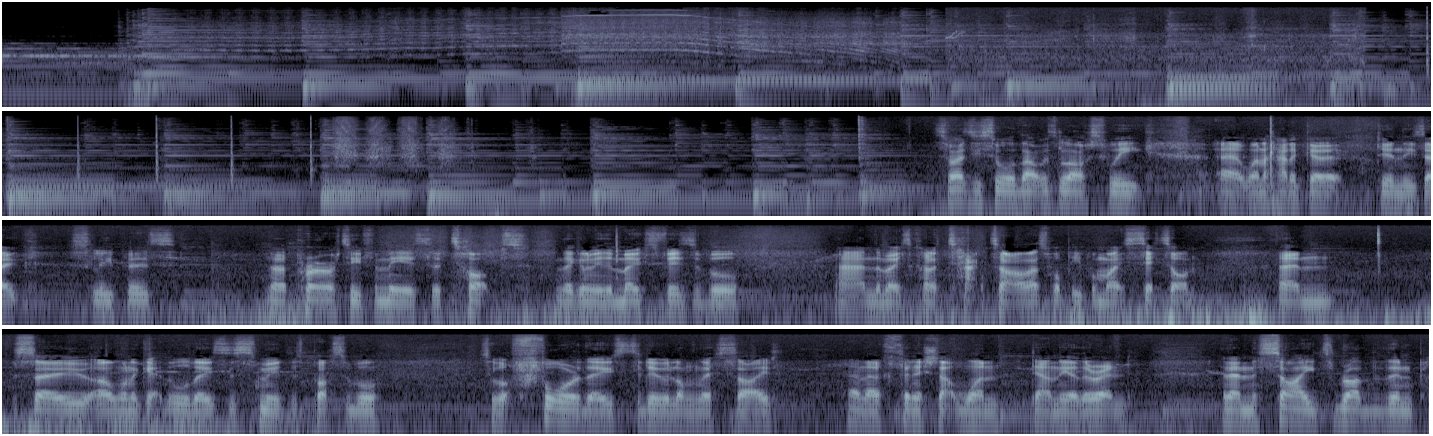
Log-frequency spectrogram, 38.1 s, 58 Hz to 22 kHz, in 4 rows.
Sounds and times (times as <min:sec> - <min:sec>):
Music: 0:00.0 - 0:21.8, 0:29.0 - 0:38.0
Speech: 0:15.8 - 0:20.2, 0:20.8 - 0:24.0, 0:24.6 - 0:27.0, 0:28.7 - 0:31.1, 0:31.8 - 0:36.1, 0:36.7 - 0:38.0.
